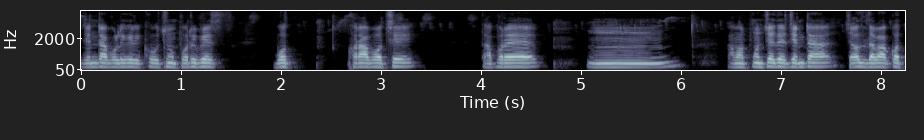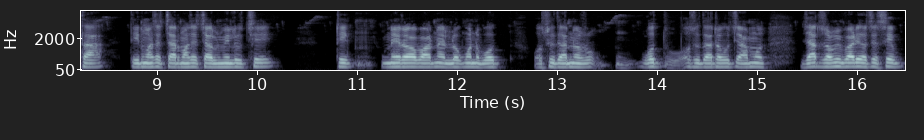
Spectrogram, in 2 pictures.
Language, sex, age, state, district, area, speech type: Odia, male, 45-60, Odisha, Kalahandi, rural, spontaneous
